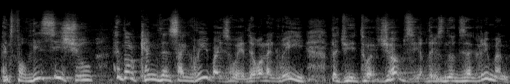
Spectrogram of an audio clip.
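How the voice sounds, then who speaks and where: Over noticeable background noise, a man with a non-native accent speaks at a high pitch. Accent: foreign. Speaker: mayoral candidate. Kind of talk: political debate.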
